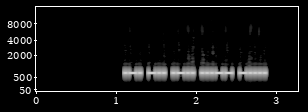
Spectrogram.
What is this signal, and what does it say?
Morse code, heard as a keyed tone, about 40 wpm, 700 Hz. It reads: RDL36
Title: Code Groups - 5 Letter:Numbers - 40wpm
